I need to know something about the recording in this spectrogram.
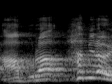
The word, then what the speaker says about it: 아브라함: 이 해라는 히브리어가 하나 더 들어가서 해, 하 사운드가 나오니까 아브라함이라고 읽게 된 거예요.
